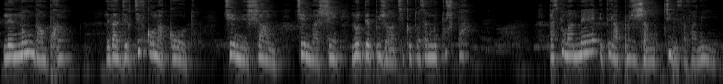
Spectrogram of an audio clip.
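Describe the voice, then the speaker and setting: A woman's voice: medium pitch, normal speed, roomy sound. A woman hosting a social media live stream, talking in an emphatic, repetitive, scolding way. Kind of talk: heated live-stream rant.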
